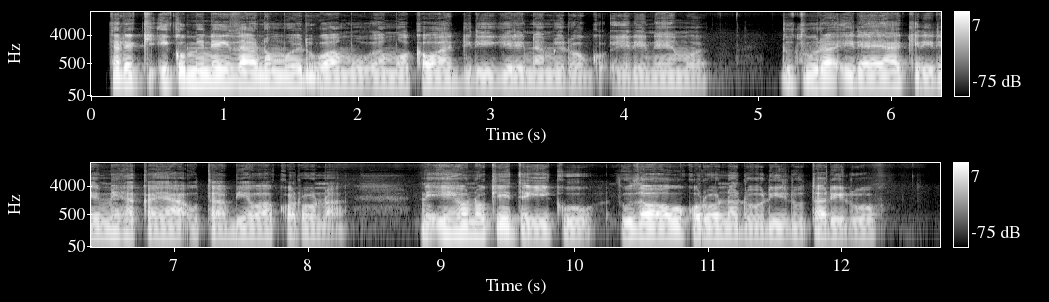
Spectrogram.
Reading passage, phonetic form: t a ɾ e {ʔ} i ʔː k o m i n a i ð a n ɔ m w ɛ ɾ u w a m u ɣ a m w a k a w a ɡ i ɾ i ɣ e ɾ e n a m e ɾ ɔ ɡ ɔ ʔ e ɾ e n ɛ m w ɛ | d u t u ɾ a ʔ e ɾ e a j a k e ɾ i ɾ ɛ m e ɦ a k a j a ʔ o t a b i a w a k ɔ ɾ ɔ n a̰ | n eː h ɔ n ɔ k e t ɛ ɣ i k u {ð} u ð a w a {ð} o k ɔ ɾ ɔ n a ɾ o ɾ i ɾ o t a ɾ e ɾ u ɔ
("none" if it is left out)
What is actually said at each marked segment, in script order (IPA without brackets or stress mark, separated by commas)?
k, ð, ɣ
